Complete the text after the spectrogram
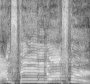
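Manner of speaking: bad put-on voice, very high and slow. Imitating Lane Kiffin holding up the Egg Bowl trophy: imitating Lane Kiffin. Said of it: "My Ole Miss voice ain't it".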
